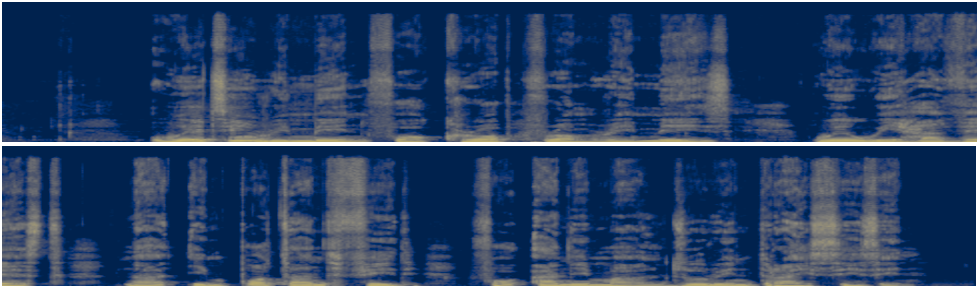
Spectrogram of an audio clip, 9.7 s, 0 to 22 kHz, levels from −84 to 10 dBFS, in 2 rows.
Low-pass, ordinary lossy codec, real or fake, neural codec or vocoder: none; none; fake; vocoder, 48 kHz, 128 mel bands, Vocos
